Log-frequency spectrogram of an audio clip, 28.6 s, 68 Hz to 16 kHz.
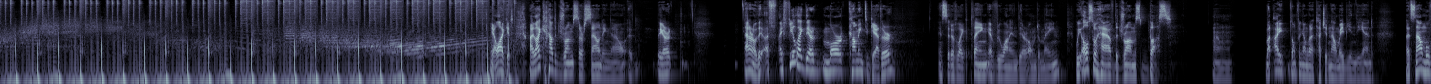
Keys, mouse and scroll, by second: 7.0 ctrl+scroll down 2, 7.6 ctrl+scroll up 2, 10.4 space, 12.4-13.1 scroll down 4, 13.6-13.9 ctrl+scroll up 3, 21.3-21.8 scroll up 4, 22.2 click, 26.1-26.5 scroll down 2, 27.0 scroll up 2.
